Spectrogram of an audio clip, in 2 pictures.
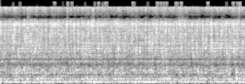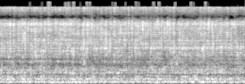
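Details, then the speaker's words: Home-inspection sump pump kicks on after water is added above the float threshold; steady even motor hum with water rushing over it, running normally. "So I'm gonna add water, and it's gonna go above the threshold, and you're gonna hear it kick on."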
